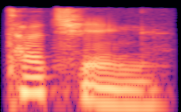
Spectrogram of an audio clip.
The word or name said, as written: touching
